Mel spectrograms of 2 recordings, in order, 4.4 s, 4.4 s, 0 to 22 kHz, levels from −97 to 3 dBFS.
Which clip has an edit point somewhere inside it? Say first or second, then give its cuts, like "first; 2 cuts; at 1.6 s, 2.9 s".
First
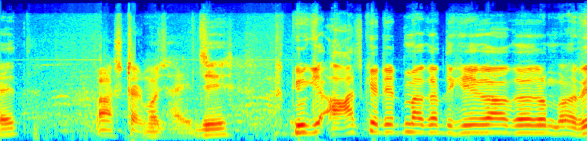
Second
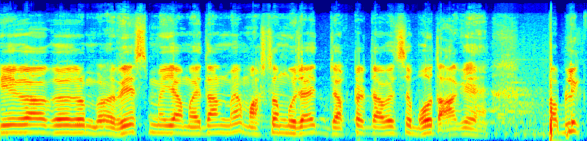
first; 1 cut; at 1.9 s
